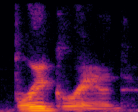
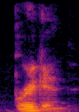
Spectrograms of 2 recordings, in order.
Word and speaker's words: brigand: like a bread Grant I want like a Brig brand I feel like I'm pronouncing that wrong I've got it now brigand a member of a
